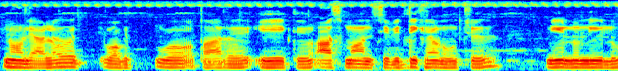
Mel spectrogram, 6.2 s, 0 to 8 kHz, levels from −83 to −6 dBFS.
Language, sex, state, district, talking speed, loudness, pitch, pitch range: Garhwali, male, Uttarakhand, Tehri Garhwal, 125 wpm, -17 LUFS, 105 Hz, 100-110 Hz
